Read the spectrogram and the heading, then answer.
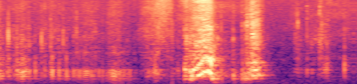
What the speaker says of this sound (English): all of that zips up nicely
